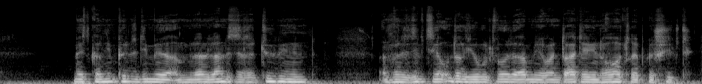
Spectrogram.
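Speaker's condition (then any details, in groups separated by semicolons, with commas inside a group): Parkinson's disease; daily tasks take longer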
